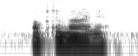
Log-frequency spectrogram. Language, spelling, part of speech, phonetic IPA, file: Polish, optymalnie, adverb, [ˌɔptɨ̃ˈmalʲɲɛ], LL-Q809 (pol)-optymalnie.wav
